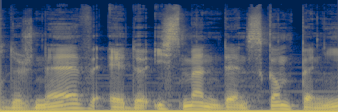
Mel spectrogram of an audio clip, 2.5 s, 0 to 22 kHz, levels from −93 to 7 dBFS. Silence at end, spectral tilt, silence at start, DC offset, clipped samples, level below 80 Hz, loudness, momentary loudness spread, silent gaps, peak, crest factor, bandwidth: 0 s; -5.5 dB/octave; 0 s; 30%; under 0.1%; -36 dBFS; -17 LUFS; 3 LU; none; 0 dBFS; 14 dB; 18.5 kHz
